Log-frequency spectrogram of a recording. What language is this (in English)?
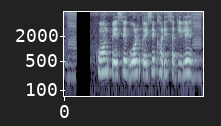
Magahi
